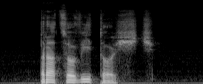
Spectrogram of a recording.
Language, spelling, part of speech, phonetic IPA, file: Polish, pracowitość, noun, [ˌprat͡sɔˈvʲitɔɕt͡ɕ], Pl-pracowitość.ogg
